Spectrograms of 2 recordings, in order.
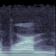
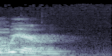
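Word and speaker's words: wyrm: But at least I got a nice shiny worm mount. – Worm or weirm? – Didn't know that it had two different pronunciations.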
